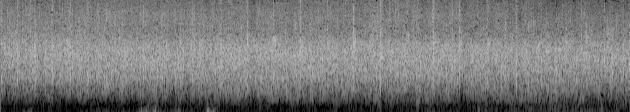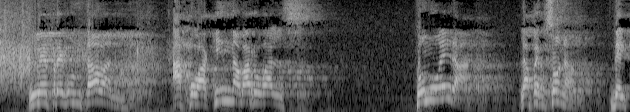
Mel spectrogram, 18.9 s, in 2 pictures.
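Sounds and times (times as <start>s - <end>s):
large audience applause: 0.0s - 12.0s
speech: 9.9s - 14.0s, 15.7s - 18.9s.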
